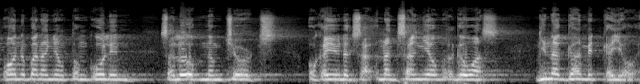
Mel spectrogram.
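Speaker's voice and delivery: ordinary delivery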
